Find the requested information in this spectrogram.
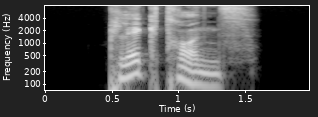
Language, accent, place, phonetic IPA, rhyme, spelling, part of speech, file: German, Germany, Berlin, [ˈplɛktʁɔns], -ɛktʁɔns, Plektrons, noun, De-Plektrons.ogg
- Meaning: genitive singular of Plektron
